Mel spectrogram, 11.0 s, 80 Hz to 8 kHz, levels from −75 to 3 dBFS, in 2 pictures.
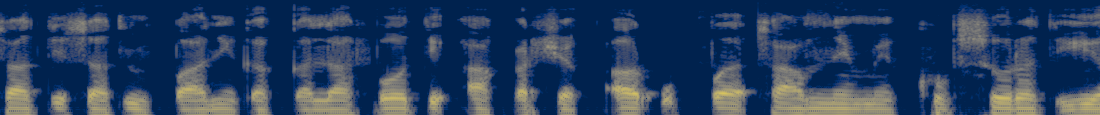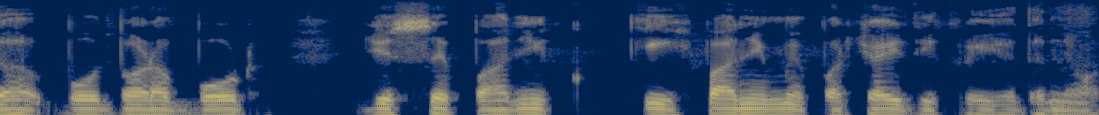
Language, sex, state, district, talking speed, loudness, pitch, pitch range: Hindi, female, Maharashtra, Nagpur, 160 wpm, -23 LUFS, 95 Hz, 90-100 Hz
